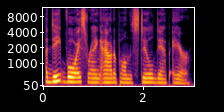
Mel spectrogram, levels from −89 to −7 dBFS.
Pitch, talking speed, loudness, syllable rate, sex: 180 Hz, 200 wpm, -19 LUFS, 4.2 syllables/s, female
